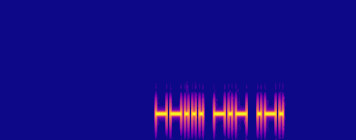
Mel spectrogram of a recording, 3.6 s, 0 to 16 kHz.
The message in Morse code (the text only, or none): 7KR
